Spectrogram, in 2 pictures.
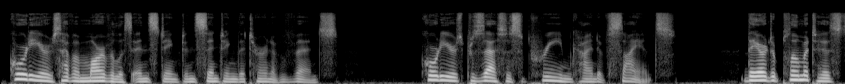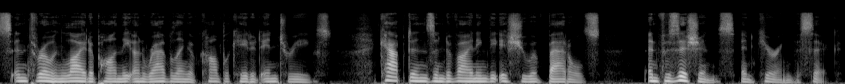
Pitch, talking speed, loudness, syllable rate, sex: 135 Hz, 155 wpm, -20 LUFS, 5.3 syllables/s, female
